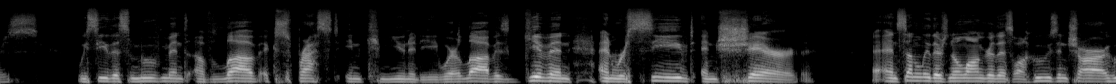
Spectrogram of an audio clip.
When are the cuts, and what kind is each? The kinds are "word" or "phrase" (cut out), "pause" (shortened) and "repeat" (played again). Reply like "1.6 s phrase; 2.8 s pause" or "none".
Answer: none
